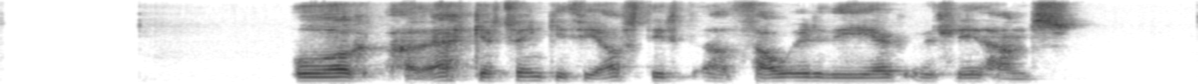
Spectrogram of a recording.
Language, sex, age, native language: Icelandic, male, 50-59, Icelandic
